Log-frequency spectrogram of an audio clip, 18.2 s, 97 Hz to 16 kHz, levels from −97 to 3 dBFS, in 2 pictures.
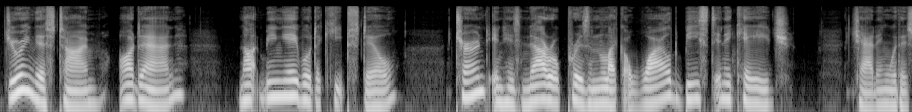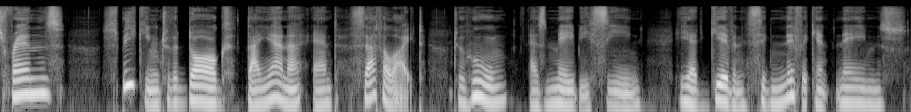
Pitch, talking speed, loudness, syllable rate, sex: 160 Hz, 145 wpm, -19 LUFS, 4.1 syllables/s, female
